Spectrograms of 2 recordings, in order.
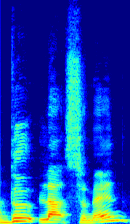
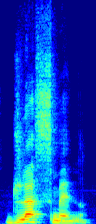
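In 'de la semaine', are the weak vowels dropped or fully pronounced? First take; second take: fully pronounced; dropped. First: Every syllable is fully pronounced. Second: The weak vowels are dropped and squeezed together. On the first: The speaker calls it wrong. "On ne prononce pas" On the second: The speaker calls it right. "mais on prononce"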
